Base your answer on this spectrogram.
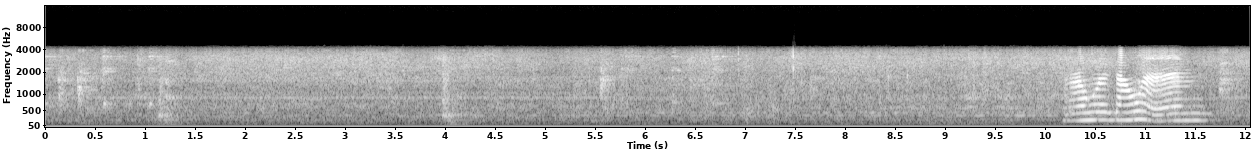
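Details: Near the end a Tibetan Mastiff lets out a loud, wavering, strongly tonal whine lasting over a second, rising and falling in pitch. Before it come clicks, ticking and faint household noise in a small room.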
